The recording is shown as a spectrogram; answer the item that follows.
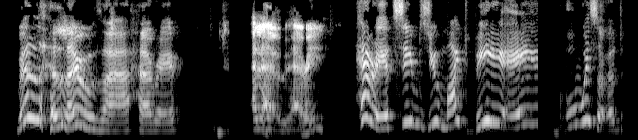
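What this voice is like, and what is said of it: Posh British accent as Hagrid. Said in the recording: “So that he speaks with a perfectly posh British accent.”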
